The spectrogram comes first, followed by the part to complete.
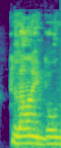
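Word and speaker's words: Glyndebourne: look it up g-l-y-n-d-e-b-o-u-r-n-e later not now blind born the d is silent and um i was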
